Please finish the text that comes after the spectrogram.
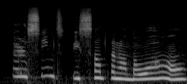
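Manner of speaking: put-on, mock girl voice. Rereading a game line after announcing a different voice: put-on girl voice. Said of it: "I can do a girl voice".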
